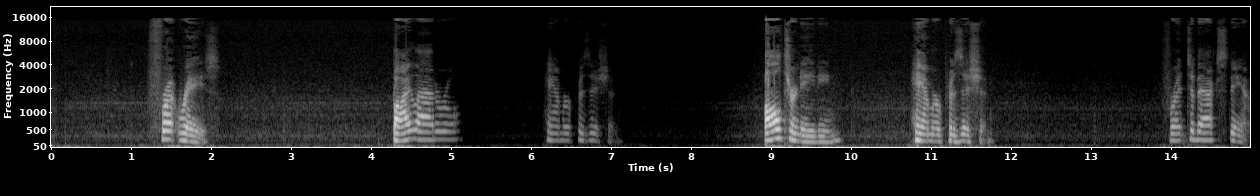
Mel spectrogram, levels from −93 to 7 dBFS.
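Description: From 4.31 to 5.12 s there is zipper noise: the level falls by around 25 dB in 1 dB jumps, roughly twenty a second, with no smoothing between them. Each jump leaves a tiny click, so a ticking texture rides on the sound while it fades. On the waveform the envelope descends as a staircase, and the spectrogram shows faint, evenly spaced vertical broadband lines.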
